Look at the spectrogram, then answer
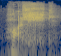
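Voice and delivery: soft, whispered single word; hushed. Real, not acted. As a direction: whisper it to still the storm. Repeats Jesus hushing the storm.

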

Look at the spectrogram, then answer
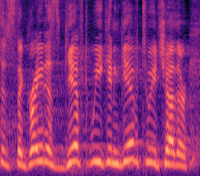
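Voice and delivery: usual speaking voice

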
